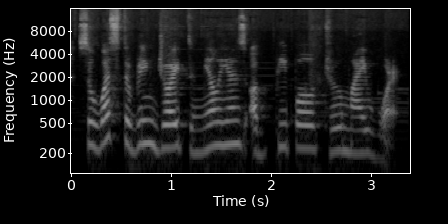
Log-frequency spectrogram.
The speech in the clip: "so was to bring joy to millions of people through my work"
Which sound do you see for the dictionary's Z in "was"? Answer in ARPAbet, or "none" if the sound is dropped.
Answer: S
